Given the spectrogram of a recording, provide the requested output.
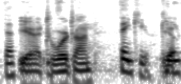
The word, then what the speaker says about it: Tewaaraton: Yeah, Tewaaraton. Thank you. Can Yep. you pronounce it one more time? Tewaaraton.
